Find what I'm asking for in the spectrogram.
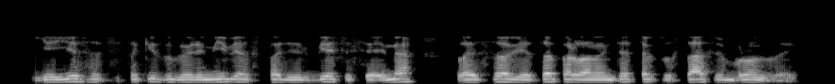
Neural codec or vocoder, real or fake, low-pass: none; real; 3.6 kHz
